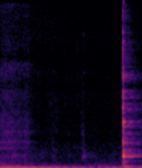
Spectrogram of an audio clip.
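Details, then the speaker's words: Small Arduino CNC router, axis moved by hand: one sharp click at a certain spot over a low hum, axis feels heavy there; clicking on linear axis, owner suspects a failed bearing. "Tá vendo esse tec, tec? Eu suponho que o rolamento deve ter estourado."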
